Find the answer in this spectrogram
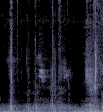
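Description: Near silence: quiet room tone with a few faint, brief handling noises as the planner is set against the bag.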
